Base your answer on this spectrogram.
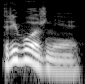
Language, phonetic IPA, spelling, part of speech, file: Russian, [trʲɪˈvoʐnʲɪje], тревожнее, adverb, Ru-тревожнее.ogg
- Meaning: 1. comparative degree of трево́жный (trevóžnyj) 2. comparative degree of трево́жно (trevóžno)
